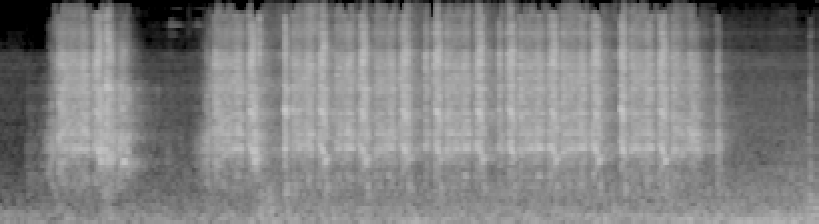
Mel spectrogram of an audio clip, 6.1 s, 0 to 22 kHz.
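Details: Piaggio Fly 125 fuel-injected scooter, first start after engine swap with fresh oil: repeated starter cranking bursts, slow to catch before finally firing; hard starting, needed a minute.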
